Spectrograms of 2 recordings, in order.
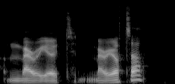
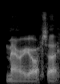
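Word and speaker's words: Mariota: And then on the bench, Tom Starling, Emre Gula, Matt Frawley, and Atta Mariotta. – Mariotta, yep. – That's yeah, I went very Italian then with that pronunciation.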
